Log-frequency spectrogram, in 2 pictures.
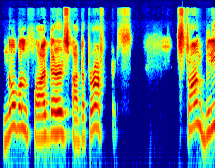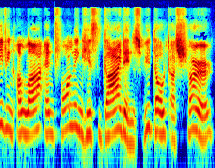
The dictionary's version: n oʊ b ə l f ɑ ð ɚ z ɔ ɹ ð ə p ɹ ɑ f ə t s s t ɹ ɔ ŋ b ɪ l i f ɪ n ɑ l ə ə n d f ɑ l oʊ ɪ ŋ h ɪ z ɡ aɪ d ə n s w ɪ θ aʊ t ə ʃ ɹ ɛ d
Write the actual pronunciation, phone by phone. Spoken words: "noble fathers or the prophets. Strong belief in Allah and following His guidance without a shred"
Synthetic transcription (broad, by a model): n oʊ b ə l f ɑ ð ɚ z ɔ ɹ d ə p ɹ ɑ f ə t s s t ɹ ɔ ŋ b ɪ l i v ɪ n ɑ l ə ə n d f ɑ l oʊ ɪ ŋ h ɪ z ɡ aɪ d ə n s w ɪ t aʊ t ə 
